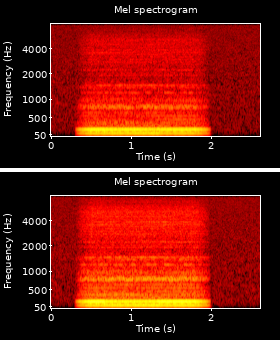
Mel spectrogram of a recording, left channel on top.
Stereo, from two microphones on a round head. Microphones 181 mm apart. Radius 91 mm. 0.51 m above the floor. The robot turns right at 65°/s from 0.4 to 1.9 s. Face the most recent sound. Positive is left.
No sound to turn to.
